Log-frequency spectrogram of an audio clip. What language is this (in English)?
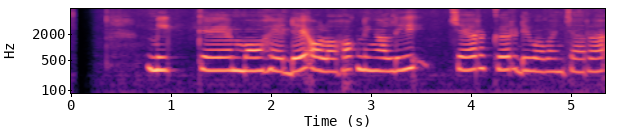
Sundanese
